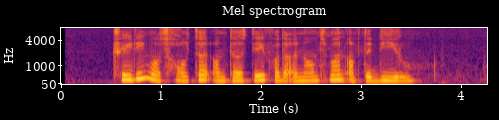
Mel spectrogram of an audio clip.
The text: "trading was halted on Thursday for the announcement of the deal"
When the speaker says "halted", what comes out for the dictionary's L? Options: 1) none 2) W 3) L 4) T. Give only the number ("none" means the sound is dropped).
3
